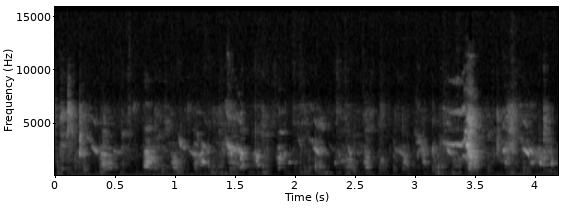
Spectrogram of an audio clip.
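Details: Four-week-old chicks on a farm, a flock peeping continuously: overlapping short rising and falling chirps, some louder sharp cheeps, steady low hum beneath.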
